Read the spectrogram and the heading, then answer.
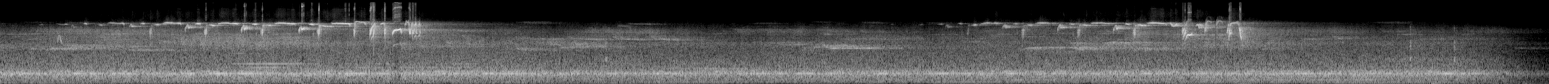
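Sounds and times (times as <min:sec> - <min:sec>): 
Siberian chiffchaff song: 0:00.1 - 0:06.9, 0:07.5 - 0:15.4.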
